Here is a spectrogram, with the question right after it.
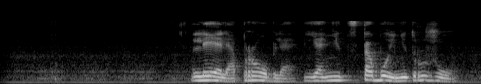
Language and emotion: Russian, angry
